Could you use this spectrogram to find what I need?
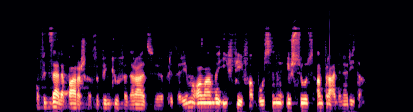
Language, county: Lithuanian, Panevėžys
